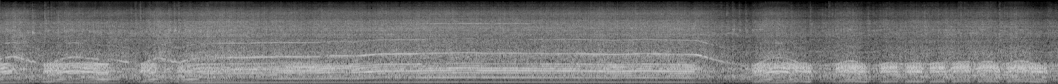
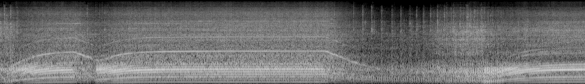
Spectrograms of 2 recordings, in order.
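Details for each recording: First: Stihl BG55 two-stroke leaf blower, worn, carb kit replaced, screws about 1.5 turns out: revs cleanly when cold, then bogs and surges once warm; caused by air leak at crankshaft seal (part 9639 003 1230), replaced as fix. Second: Stihl BG55 two-stroke leaf blower, fully warmed up, after a crank seal replacement with the carb screw at 1.5 turns. It previously bogged when hot. Now it revs crisply, holds a steady high pitch, drops to idle and revs cleanly again: fixed.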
